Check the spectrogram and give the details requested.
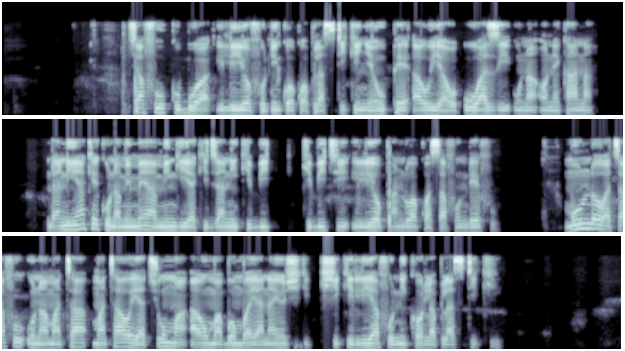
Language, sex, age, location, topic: Swahili, male, 18-24, Nairobi, agriculture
